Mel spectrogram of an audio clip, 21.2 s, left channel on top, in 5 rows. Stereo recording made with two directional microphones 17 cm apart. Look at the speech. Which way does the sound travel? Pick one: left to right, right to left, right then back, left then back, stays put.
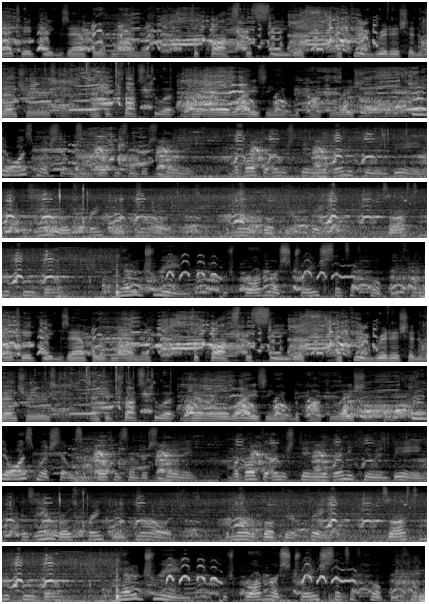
stays put.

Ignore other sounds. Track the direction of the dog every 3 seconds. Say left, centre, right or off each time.
left, centre, right, centre, left, left, left.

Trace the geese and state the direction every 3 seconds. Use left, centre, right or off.
right, left, left, left, left, centre, right.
